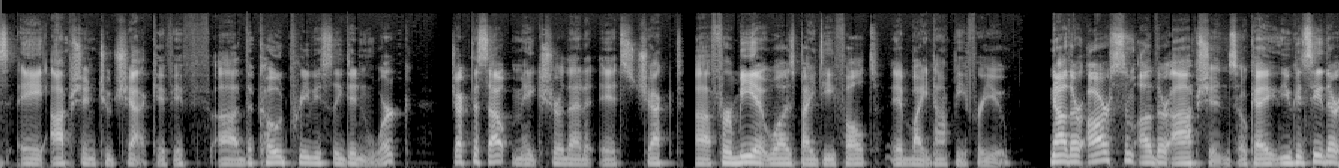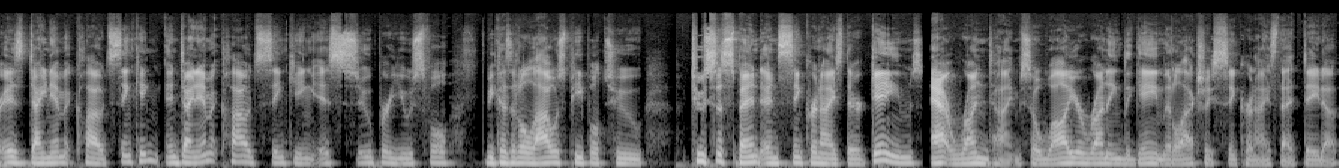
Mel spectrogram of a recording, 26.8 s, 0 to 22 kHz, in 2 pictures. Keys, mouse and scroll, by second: 12.7-14.9 scroll down 3, 14.9 click, 15.4 click.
